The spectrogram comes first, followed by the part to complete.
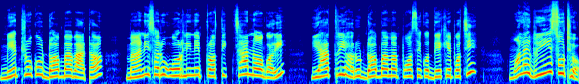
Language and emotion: Nepali, disgusted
